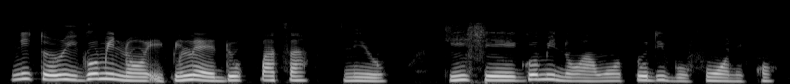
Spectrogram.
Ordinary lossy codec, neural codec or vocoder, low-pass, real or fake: none; none; 7.2 kHz; real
